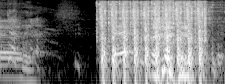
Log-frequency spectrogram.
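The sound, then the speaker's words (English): A loud burst of gunfire plays as a sound effect, with many rapid shots in quick succession lasting over a second. A short stretch of voice comes before it, then a brief silence. “Gunshot.”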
